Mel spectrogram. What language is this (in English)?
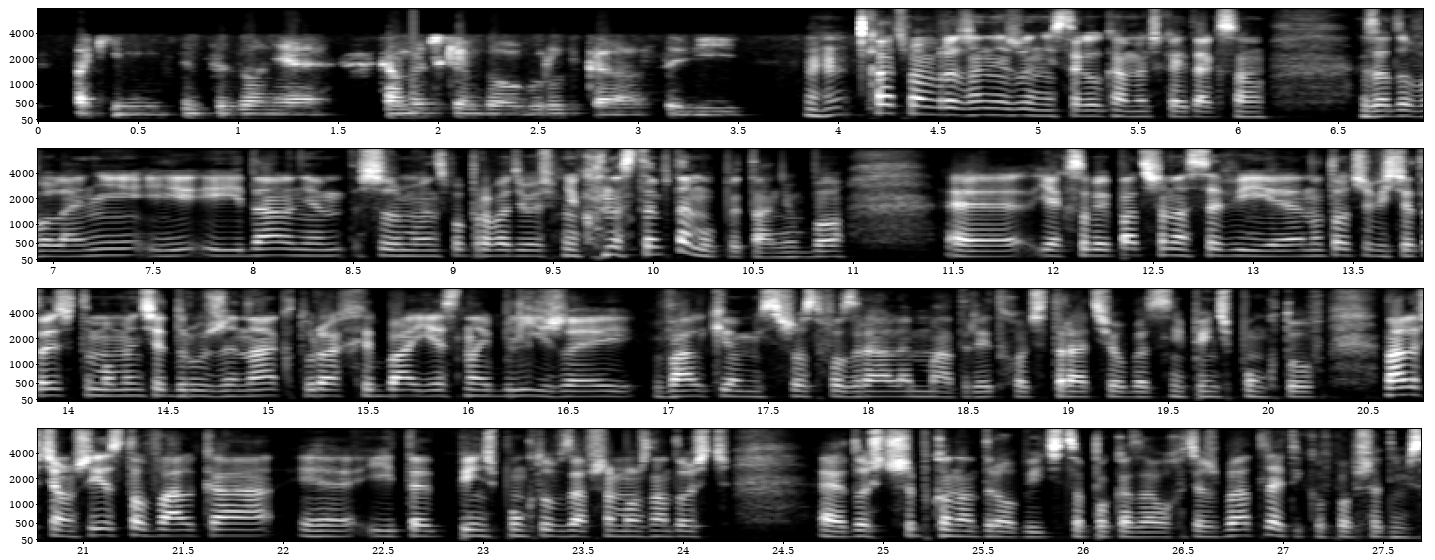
Polish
